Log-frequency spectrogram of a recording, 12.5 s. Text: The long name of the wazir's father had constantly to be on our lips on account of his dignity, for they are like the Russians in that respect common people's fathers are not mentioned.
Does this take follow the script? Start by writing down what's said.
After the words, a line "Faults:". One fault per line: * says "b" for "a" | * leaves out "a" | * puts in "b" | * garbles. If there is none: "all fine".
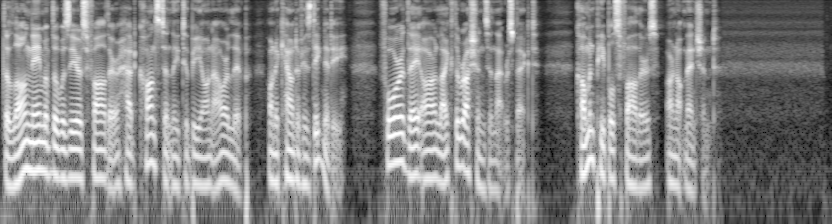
The long name of the wazir's father had constantly to be on our lip on account of his dignity, for they are like the Russians in that respect common people's fathers are not mentioned.
Faults:
* says "lip" for "lips"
